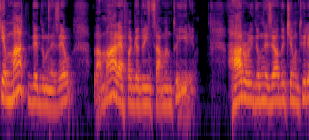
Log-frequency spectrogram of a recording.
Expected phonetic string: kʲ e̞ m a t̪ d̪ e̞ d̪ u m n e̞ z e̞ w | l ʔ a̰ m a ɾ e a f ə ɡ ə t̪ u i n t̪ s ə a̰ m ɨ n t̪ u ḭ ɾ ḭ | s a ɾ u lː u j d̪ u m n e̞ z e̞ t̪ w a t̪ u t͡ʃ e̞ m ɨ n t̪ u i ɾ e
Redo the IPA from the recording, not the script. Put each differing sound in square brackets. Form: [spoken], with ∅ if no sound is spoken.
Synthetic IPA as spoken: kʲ e̞ m a t̪ d̪ e̞ d̪ u m n e̞ z e̞ w | l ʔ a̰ m a ɾ e a f ə ɡ ə [d̪] u i n t̪ s ə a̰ m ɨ n t̪ u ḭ ɾ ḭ | [h] a ɾ u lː u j d̪ u m n e̞ z e̞ [∅] w a [d̪] u t͡ʃ e̞ m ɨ n t̪ u i ɾ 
